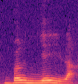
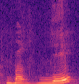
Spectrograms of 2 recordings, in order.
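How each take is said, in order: First: Banheira said slowly as a whole word; slow, careful word. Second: Slow banheira, ba-nhei-ra with pauses; syllable by syllable. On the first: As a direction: draw out Banheira without breaking it. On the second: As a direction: split banheira into separate syllables, lower. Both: Shown as a demonstration. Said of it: "a separação de sons".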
